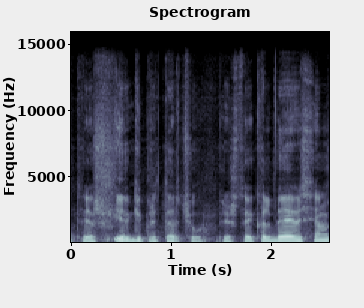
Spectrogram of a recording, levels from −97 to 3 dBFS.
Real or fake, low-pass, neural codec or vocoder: fake; 14.4 kHz; codec, 44.1 kHz, 7.8 kbps, Pupu-Codec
